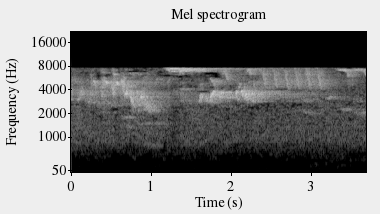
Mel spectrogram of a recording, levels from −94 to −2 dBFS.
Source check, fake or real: fake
